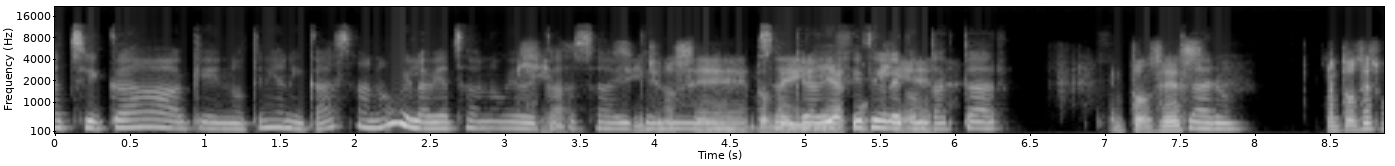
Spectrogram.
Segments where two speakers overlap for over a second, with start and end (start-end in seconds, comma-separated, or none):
3.0-5.9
